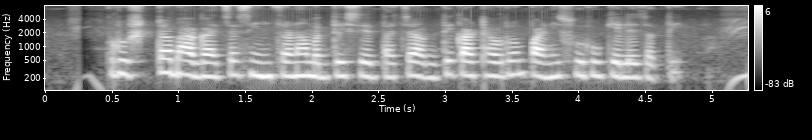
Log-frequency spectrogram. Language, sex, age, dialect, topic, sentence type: Marathi, female, 18-24, Varhadi, agriculture, statement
